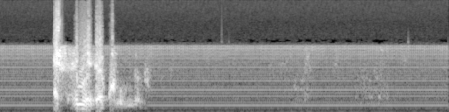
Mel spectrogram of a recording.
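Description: Steady faint electrical hum with many even overtones, unchanging in pitch, with a short spoken word about half a second in.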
